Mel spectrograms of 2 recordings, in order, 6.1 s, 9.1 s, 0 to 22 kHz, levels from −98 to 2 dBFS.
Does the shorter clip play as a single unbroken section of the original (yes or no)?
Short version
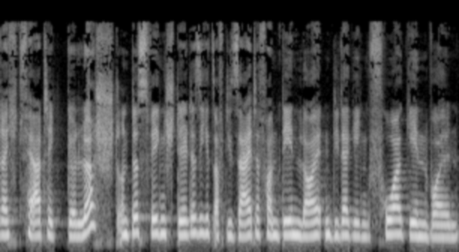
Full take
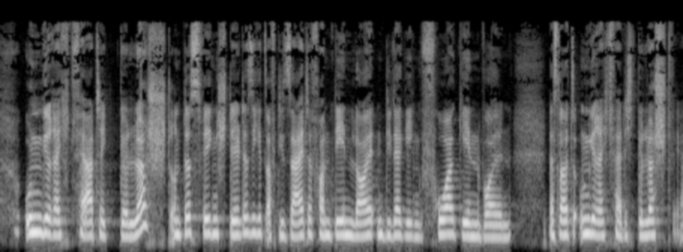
yes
